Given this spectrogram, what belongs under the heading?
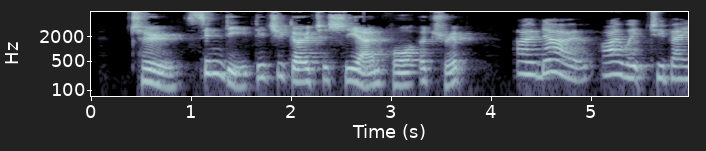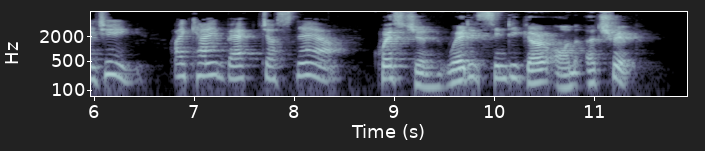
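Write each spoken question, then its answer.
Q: Where did Cindy go on a trip?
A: Beijing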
